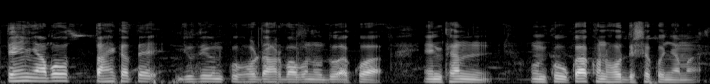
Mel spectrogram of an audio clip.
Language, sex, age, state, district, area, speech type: Santali, male, 45-60, Jharkhand, East Singhbhum, rural, spontaneous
